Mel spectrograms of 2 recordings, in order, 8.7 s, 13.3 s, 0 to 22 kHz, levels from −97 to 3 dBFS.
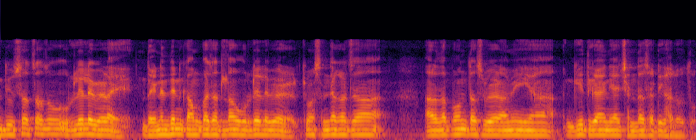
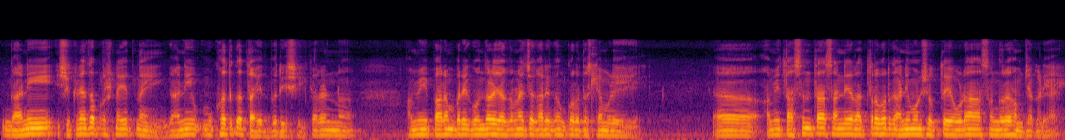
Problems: none marked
